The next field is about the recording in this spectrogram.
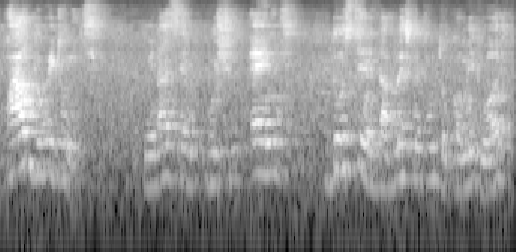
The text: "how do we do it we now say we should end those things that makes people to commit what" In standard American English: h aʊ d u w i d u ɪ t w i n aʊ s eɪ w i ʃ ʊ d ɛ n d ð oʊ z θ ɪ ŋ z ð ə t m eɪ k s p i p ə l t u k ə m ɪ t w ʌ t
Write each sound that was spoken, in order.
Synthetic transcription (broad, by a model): h aʊ d u w i d u ɪ t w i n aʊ s eɪ w i ʃ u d ɛ n d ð oʊ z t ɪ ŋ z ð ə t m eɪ s p i p ə l t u k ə m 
